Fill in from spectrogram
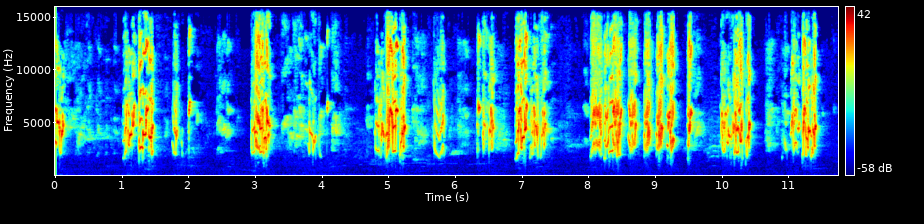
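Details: Tame lovebirds calling in loud, raspy, high chirps and squeaky bursts, often bunched into quick trains, with short quiet pauses.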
